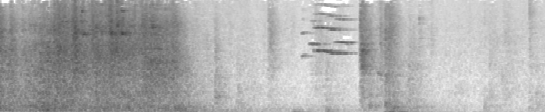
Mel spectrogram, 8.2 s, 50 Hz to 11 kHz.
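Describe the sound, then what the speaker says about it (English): Doors on a lithium Cushman Hauler Pro 72V utility golf cart close with a couple of solid thunks and a brief squeak, following a stretch of loud broadband noise. "we're gonna close these doors."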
